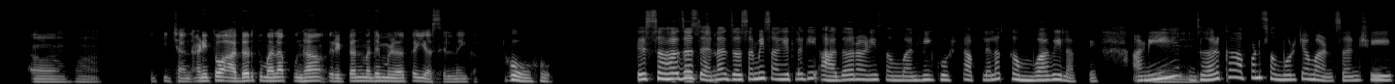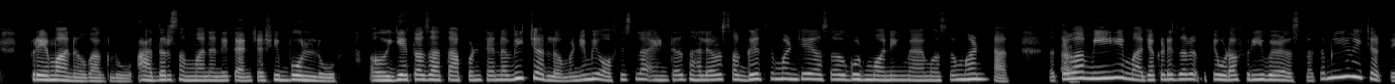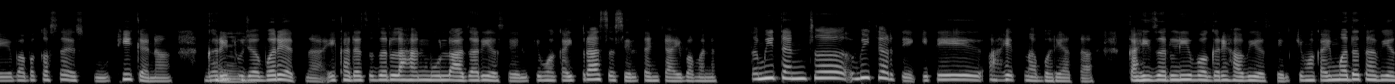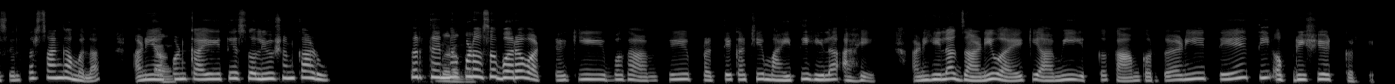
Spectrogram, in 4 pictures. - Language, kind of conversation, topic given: Marathi, podcast, घरी आणि बाहेर वेगळी ओळख असल्यास ती तुम्ही कशी सांभाळता?
- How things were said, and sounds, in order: other background noise; tapping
